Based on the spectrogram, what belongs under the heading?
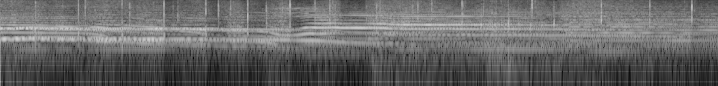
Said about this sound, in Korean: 와 심지어 우리 목소리가 방금 전에 빵빠레 소리를 이겼어요.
